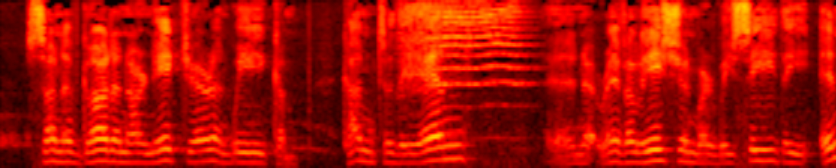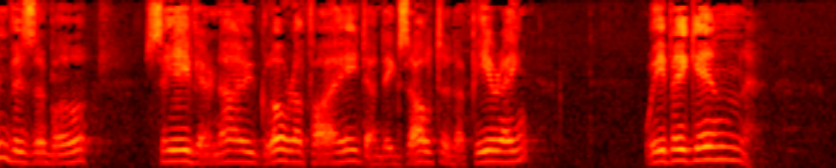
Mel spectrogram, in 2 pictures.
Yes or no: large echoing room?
yes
